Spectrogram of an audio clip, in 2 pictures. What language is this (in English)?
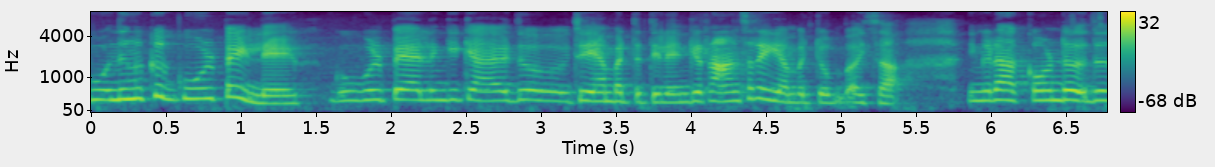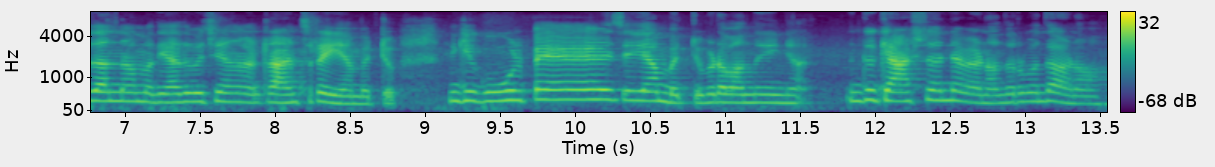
Malayalam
